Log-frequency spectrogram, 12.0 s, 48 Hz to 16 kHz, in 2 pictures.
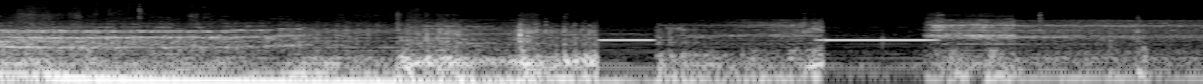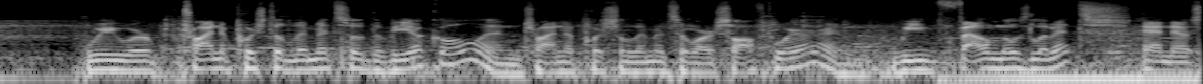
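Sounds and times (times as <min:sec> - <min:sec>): short electronic beeps: 0:04.1 - 0:04.8.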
